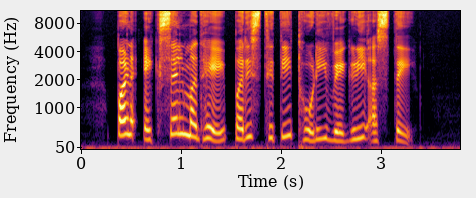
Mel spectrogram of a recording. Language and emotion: Marathi, neutral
